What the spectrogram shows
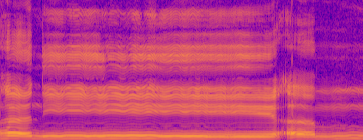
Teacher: Jadi di sana ketika ada kasratain eh fathatain bertemu dengan ba itu biasanya ada mim kecil karena memang ee makhrajul huruf ba itu ya sama seperti ma ba. Jadi ketika kita ambi itu seakan-akan ada mim di sana. Nah, maka ada mim kecil di sana. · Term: iqlab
